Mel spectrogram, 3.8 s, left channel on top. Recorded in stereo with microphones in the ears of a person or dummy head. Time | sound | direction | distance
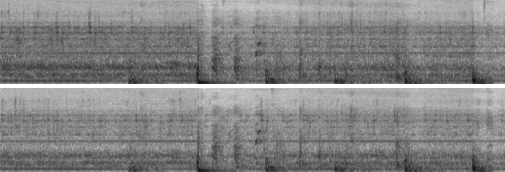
1.0 | footsteps | 15° left (ahead or behind) | ?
